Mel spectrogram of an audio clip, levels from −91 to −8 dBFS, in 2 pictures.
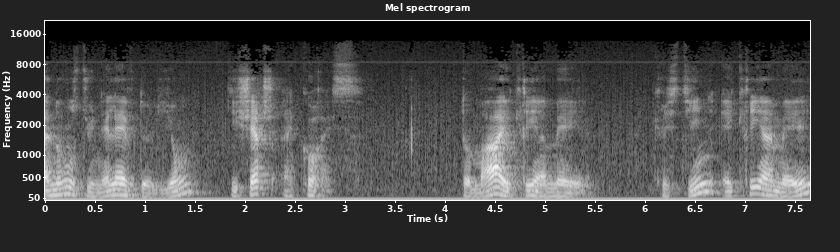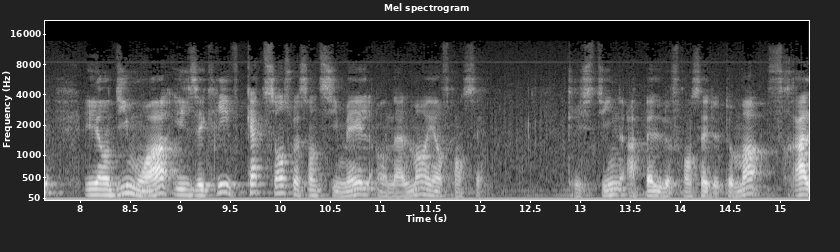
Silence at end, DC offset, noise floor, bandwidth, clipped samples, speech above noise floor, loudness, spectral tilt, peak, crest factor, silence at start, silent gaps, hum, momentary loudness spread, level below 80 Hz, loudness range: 0 s; 2%; -46 dBFS; 14 kHz; under 0.1%; 24 dB; -23 LUFS; -5 dB/octave; 0 dBFS; 24 dB; 0 s; none; none; 19 LU; -52 dBFS; 6 LU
